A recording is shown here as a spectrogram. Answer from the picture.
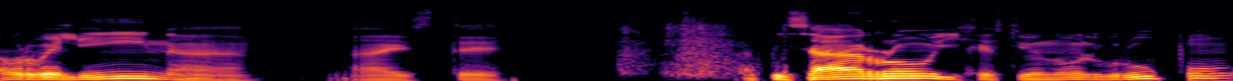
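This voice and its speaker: A man speaks very slowly with long, frequent pauses, his very deep, low pitch carrying lively intonation. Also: dry, close sound with no echo. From Mexico, Autlán de la Grana, Jalisco. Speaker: football fan commentator. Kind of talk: casual chat.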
